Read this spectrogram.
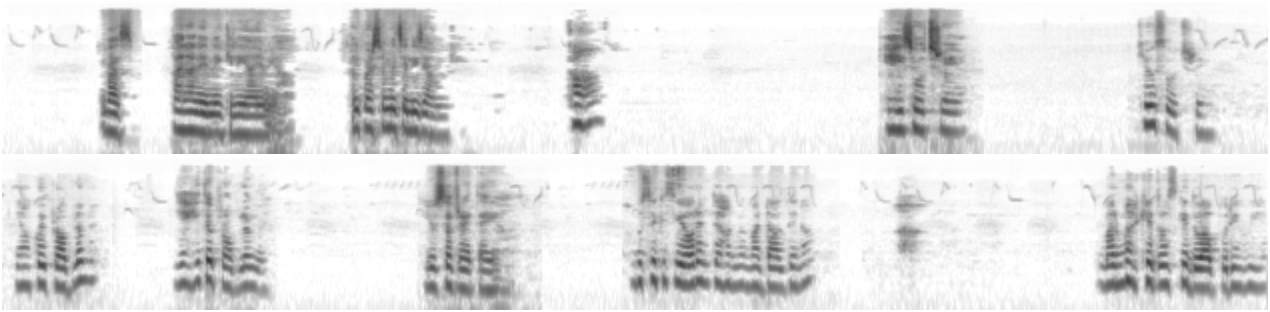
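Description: A second young woman answers in a soft, earnest voice, close by.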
